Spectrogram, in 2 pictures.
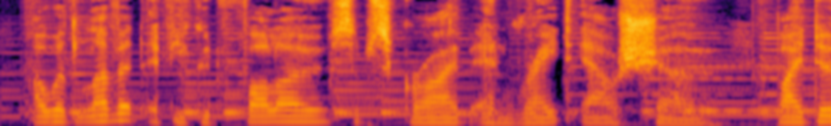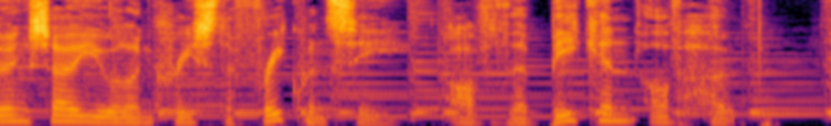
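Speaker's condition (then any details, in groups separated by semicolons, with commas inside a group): No condition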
